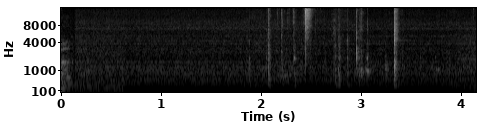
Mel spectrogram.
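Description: A handful of light clicks and knocks in the second half as a Festool Domino joiner is handled and turned over on a workbench.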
